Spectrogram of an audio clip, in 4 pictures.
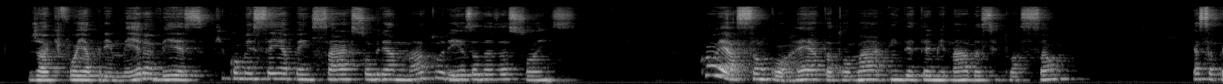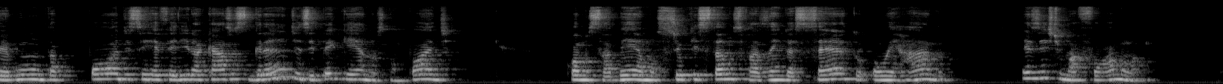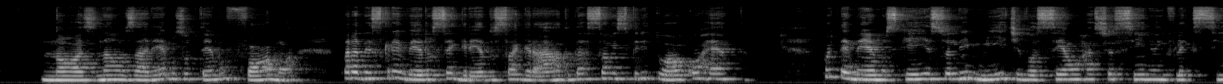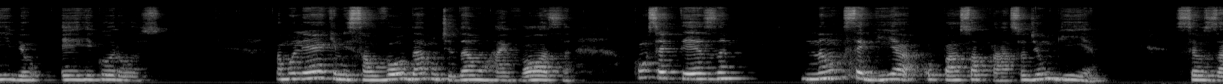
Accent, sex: Brazilian, female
